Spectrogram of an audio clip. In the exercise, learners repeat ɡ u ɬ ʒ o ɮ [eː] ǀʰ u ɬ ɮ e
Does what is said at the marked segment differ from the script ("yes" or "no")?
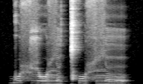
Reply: yes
